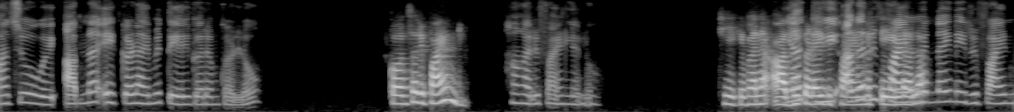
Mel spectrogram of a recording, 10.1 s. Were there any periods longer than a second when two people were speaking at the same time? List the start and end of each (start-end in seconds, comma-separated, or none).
7.8-9.3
